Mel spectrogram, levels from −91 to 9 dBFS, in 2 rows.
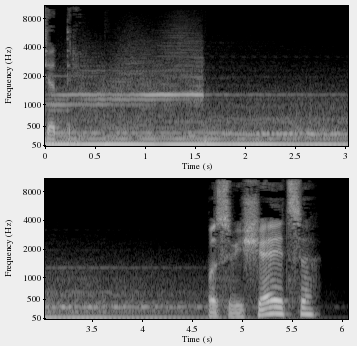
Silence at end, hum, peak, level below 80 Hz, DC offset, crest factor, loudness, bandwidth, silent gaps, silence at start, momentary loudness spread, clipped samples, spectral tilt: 0.3 s; none; -6 dBFS; -26 dBFS; under 0.1%; 18 dB; -23 LUFS; 11 kHz; none; 0 s; 18 LU; under 0.1%; -4.5 dB/octave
